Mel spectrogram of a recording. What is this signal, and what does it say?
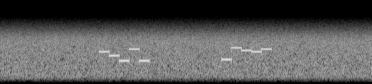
Five-tone selective call (CCIR), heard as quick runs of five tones, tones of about 100 ms, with radio hiss. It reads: 85101 22980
